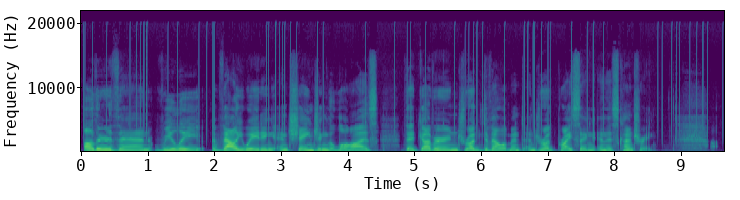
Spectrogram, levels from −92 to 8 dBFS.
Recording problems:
crackle, like an old record; faint; 25 dB below the speech

